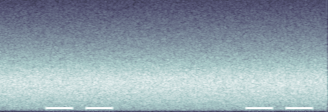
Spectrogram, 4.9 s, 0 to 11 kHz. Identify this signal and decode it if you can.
Telephone call progress tone (as in the UK, Ireland, Australia and similar networks), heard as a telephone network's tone, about 400, 450 Hz, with phone line noise. Ringback tone.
